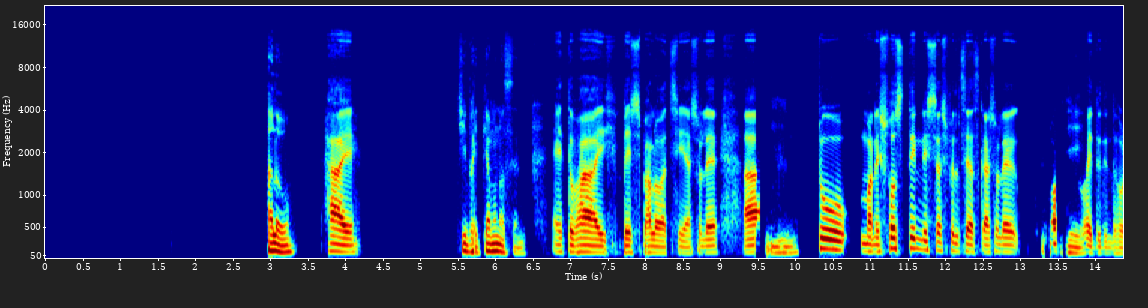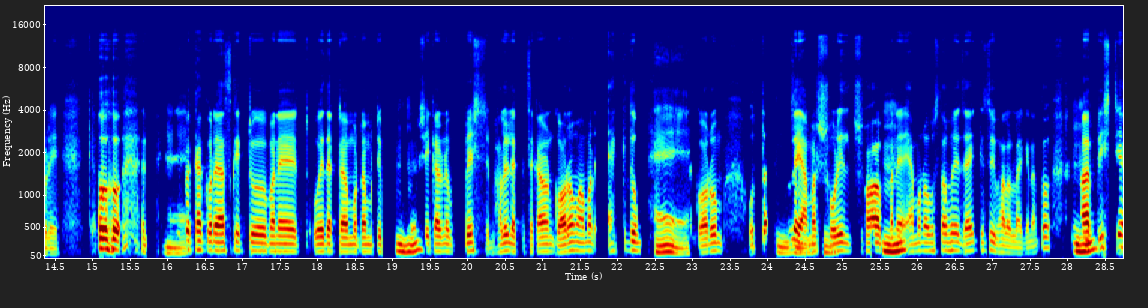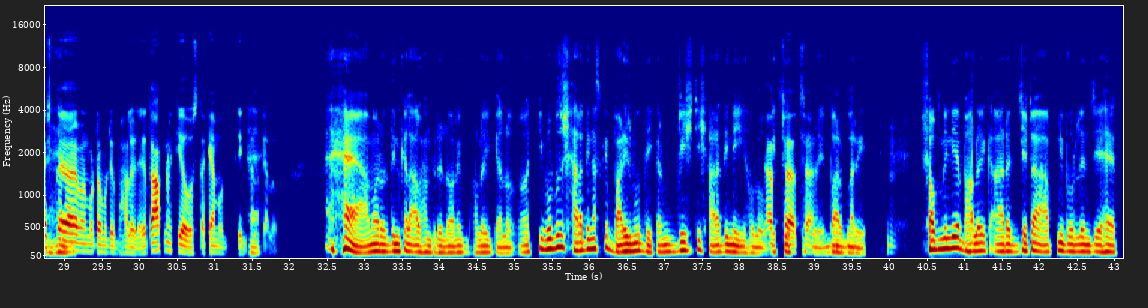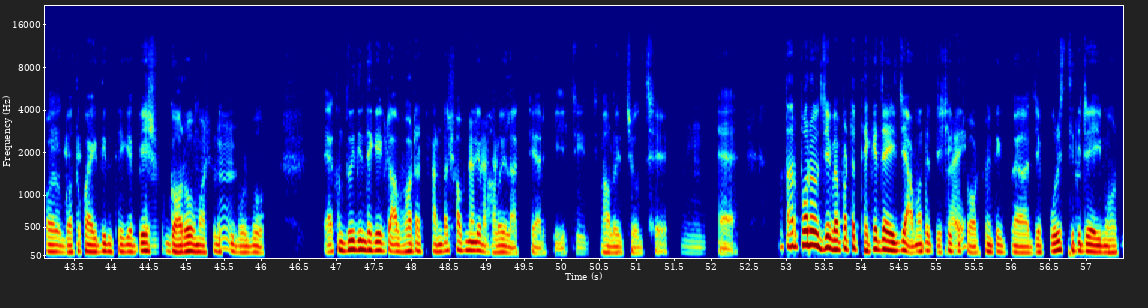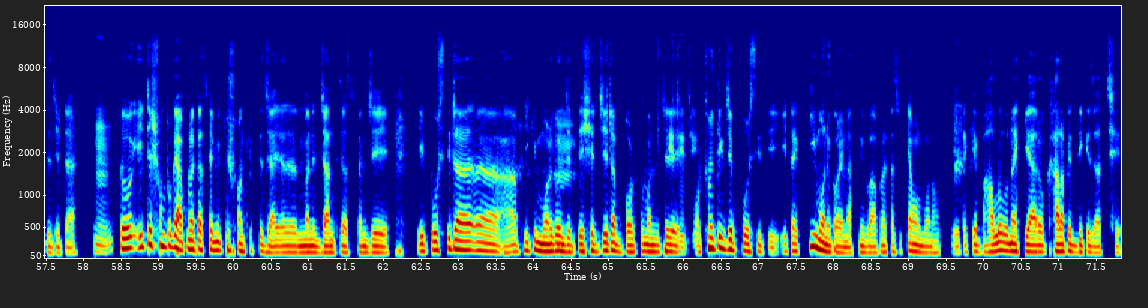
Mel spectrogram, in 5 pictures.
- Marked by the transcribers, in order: static; mechanical hum; distorted speech; chuckle; chuckle; chuckle; other background noise; tapping
- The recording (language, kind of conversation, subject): Bengali, unstructured, দেশের বর্তমান অর্থনৈতিক পরিস্থিতি সম্পর্কে আপনার মতামত কী?
- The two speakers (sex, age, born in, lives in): male, 20-24, Bangladesh, Bangladesh; male, 30-34, Bangladesh, Bangladesh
